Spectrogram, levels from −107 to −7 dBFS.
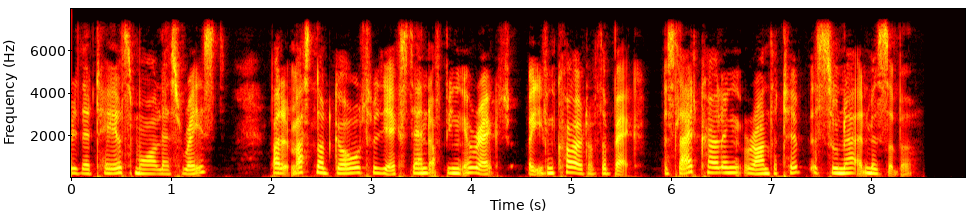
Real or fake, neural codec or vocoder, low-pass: fake; codec, 16 kHz, 8 kbps, FreqCodec, larger model; 7.2 kHz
